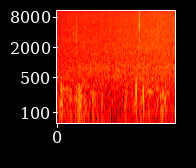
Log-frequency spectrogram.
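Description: Steady rustling with irregular low buffeting: wind in the trees and on the microphone. A few small ticks about one and a half seconds in.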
